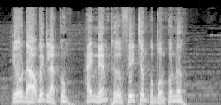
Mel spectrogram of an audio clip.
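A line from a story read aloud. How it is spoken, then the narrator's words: Loud shout. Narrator (Vietnamese): nàng nhảy sổ ra quát lớn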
